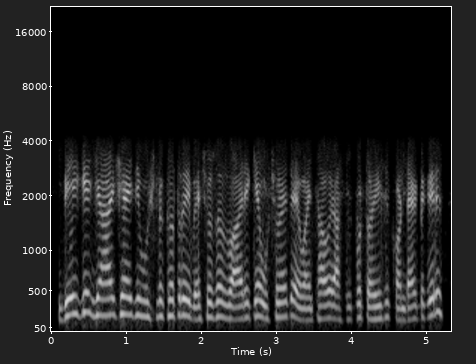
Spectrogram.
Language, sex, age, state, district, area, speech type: Kashmiri, male, 18-30, Jammu and Kashmir, Shopian, urban, conversation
